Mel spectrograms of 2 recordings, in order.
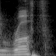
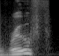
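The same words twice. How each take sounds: First: It is said in a New Jersey accent. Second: It is said in a standard accent. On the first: The speaker calls it wrong. "people that say roof" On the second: The speaker calls it right. "I say roof, like a normal person"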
